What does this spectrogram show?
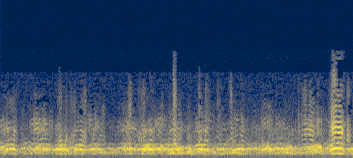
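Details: Distant-sounding wall of snow goose honks from a large Skagit Valley flock, steady overlapping nasal calls with one louder burst near the end.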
